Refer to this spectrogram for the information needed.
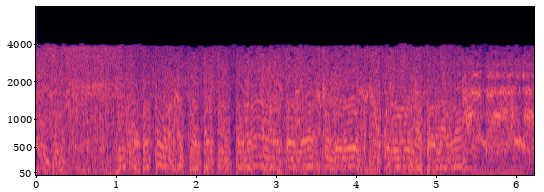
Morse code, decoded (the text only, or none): none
